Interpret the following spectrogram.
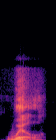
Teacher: Saying this word requires immediately rounding your mouth for the initial W and then dropping into the clear L's.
